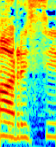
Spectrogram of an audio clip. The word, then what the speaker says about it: Morrissey: Cioè, in una canzone addirittura di Morise- Morisei, ho detto giusto. Morrissey degli Smiths.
